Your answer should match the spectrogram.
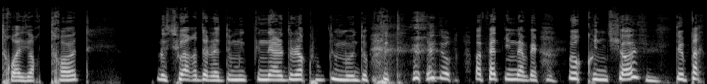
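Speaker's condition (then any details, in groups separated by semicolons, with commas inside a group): Profound deafness; audible accent from deafness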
